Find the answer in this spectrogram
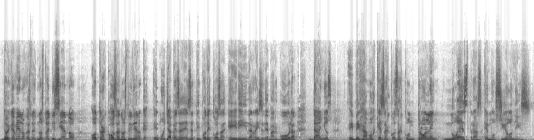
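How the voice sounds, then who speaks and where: A pastor preaching a sermon in a conversational way, often putting direct questions to the congregation. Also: male voice, extremely high pitch, fairly quick, gravelly, bright, forceful tone, in a large hall. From El Salvador. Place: church.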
